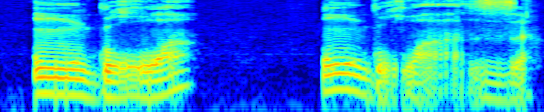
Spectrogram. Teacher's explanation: final S not pronounced for the masculine form, and then you pronounce it here for the feminine form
